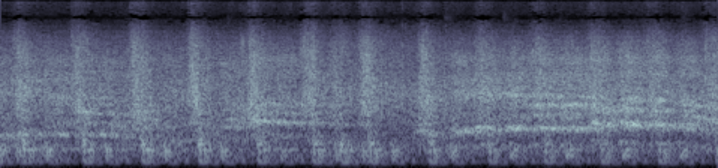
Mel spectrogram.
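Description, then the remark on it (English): A large crowd of fans chants together loudly and continuously in a strong accent, voices merging into a dense, rhythmic roar with regular pulses, chanting "if you hate the royal family, clap your hands". “But they eventually get the chant going pretty good.”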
